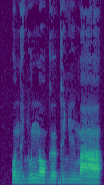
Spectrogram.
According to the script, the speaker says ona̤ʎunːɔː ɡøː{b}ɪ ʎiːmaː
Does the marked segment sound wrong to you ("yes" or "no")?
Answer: yes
